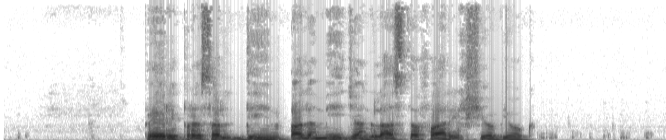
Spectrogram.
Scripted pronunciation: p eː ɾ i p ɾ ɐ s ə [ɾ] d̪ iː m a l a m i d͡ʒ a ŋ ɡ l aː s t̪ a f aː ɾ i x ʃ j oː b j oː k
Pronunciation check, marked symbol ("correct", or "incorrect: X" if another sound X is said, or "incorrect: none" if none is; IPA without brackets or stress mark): incorrect: l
